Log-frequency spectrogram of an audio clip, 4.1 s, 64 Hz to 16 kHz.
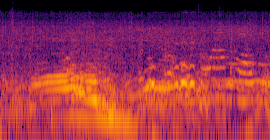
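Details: A tiger gives a deep, harmonic, downward-sliding groaning call, with voices in the background, while playing in a water pool at the Baekdudaegan arboretum tiger forest, Bonghwa, South Korea, on 13 May 2023.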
